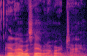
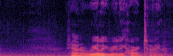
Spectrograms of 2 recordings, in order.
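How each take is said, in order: First: Said in the usual way. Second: Really stressed, the whole phrase dropping much softer; real hurt pulling the voice down to almost nothing; choked-up quiet. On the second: Real, not acted. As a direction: let the really sink as the voice gives out. Repeats the line, then breaks down.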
